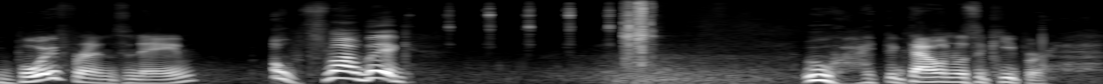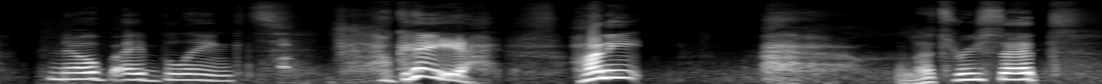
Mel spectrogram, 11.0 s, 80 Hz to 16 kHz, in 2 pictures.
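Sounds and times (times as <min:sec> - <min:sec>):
camera shutter firing: 0:03.0 - 0:03.4.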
